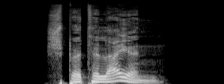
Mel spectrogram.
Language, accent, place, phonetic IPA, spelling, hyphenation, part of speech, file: German, Germany, Berlin, [ʃpœtəˈlaɪ̯ən], Spötteleien, Spöt‧te‧lei‧en, noun, De-Spötteleien.ogg
- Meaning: plural of Spöttelei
